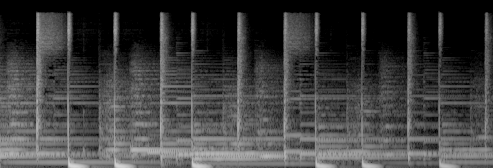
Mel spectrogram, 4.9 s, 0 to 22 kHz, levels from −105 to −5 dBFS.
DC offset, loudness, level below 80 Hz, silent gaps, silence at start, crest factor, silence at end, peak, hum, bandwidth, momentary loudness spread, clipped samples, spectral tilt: under 0.1%; -36 LUFS; -38 dBFS; none; 0 s; 22 dB; 0 s; -14 dBFS; none; 16.5 kHz; 10 LU; under 0.1%; -4.5 dB/octave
